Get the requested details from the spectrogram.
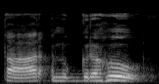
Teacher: ਹ ਔਂਕੜ ਆਉਂਦਾ ਇਥੇ ਹੋੜਾ ਦੀਰਗ ਉਚਾਰਨ ਕਰਨਾ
